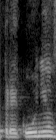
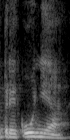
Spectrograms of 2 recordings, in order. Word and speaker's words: precuña: Primero, no se dice precuño, se dice precuña en castellano.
